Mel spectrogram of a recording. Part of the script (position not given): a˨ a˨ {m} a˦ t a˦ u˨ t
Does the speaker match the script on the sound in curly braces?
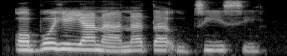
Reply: no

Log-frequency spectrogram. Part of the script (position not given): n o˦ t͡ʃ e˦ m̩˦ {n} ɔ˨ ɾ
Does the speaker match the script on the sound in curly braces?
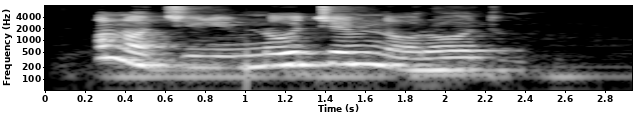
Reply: yes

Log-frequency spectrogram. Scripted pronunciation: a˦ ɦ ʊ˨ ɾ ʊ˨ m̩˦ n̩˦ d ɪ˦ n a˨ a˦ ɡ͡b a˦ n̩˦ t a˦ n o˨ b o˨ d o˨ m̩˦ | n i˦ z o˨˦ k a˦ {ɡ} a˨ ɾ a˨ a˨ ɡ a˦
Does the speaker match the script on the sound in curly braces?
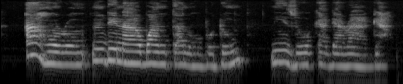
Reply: yes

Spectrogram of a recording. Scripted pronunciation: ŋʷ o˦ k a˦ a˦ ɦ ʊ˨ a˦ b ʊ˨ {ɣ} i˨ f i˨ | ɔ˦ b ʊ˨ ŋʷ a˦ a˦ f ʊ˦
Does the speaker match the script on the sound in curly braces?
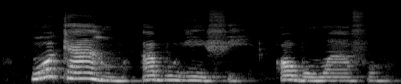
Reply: yes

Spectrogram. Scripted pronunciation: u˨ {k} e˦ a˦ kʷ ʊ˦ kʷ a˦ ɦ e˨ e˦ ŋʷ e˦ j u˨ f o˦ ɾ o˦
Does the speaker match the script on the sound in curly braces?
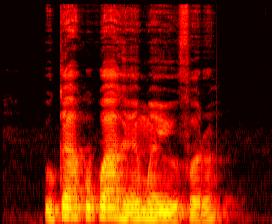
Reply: yes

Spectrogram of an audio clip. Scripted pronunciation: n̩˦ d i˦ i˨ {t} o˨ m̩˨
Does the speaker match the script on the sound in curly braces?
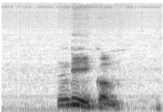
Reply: no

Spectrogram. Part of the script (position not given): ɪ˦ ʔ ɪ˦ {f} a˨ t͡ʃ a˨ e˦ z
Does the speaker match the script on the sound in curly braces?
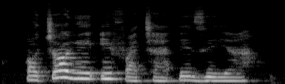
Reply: yes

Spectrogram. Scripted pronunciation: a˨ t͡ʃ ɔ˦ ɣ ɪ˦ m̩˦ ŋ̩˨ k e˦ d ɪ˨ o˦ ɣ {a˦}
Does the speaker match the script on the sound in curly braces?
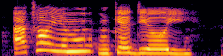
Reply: no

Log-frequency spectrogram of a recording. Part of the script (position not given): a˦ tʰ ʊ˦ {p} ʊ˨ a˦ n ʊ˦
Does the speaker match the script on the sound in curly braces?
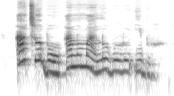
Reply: no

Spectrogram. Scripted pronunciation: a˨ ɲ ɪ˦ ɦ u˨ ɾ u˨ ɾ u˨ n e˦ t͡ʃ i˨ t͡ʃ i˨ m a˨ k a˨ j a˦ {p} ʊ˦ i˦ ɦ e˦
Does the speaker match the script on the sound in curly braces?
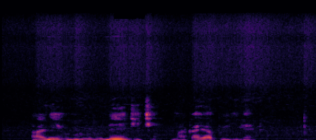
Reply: yes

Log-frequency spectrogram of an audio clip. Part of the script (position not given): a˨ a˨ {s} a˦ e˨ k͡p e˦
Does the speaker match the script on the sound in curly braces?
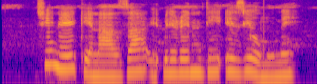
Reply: no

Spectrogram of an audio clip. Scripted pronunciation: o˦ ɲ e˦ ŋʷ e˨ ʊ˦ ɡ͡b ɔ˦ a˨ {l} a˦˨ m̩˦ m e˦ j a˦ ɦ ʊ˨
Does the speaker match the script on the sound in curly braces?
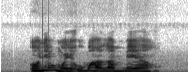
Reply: yes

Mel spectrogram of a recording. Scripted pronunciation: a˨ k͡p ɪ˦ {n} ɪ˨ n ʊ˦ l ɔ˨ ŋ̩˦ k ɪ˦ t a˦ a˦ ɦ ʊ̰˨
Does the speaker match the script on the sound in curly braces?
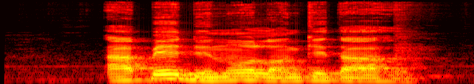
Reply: no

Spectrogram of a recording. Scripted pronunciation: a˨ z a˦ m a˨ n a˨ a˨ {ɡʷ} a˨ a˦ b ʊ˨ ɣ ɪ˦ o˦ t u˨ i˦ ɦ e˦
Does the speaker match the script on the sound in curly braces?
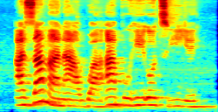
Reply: yes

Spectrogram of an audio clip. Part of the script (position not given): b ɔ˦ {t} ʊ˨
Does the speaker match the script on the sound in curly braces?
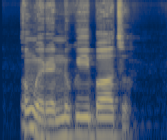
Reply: yes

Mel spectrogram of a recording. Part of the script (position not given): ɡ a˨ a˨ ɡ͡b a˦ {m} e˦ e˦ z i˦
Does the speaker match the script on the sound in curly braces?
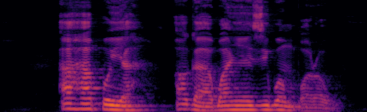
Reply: no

